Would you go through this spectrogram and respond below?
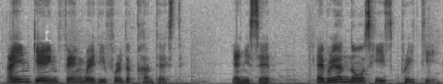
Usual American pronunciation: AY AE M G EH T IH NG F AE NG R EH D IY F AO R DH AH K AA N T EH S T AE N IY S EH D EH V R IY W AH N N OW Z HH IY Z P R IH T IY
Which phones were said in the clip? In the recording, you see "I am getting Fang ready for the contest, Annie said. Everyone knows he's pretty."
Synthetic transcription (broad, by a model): AY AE M G EH T IH NG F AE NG R EH D IY F AO R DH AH K AA N T EH S T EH N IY S EH D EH B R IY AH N N OW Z HH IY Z P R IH T IY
